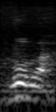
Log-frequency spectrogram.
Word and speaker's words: Buma: Buma. How do you spell that? Buma works, B-U-M-A, works, W-O-R-K-S. You say Buma is B or P? B, B is in boy.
